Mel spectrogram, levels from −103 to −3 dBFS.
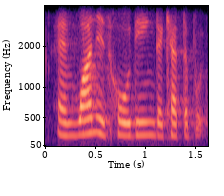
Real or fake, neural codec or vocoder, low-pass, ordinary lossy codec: real; none; 3.6 kHz; Opus, 32 kbps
